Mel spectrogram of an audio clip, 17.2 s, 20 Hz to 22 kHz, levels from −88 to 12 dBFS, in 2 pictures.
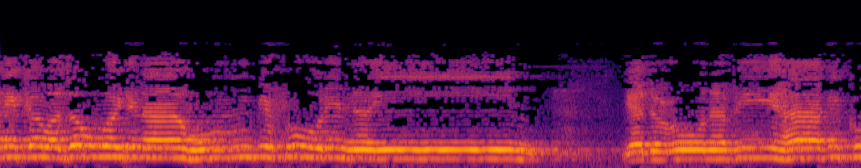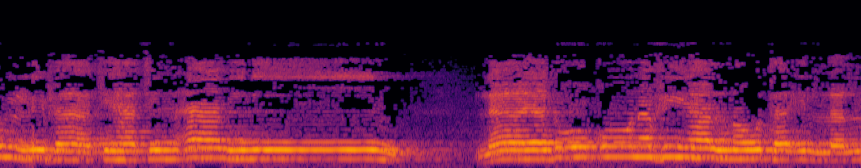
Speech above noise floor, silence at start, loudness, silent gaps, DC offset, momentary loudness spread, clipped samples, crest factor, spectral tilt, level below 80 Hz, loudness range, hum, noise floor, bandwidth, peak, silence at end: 26 dB; 0 s; -15 LUFS; none; under 0.1%; 6 LU; under 0.1%; 12 dB; -6.5 dB/octave; -56 dBFS; 2 LU; none; -41 dBFS; 7 kHz; -2 dBFS; 0 s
